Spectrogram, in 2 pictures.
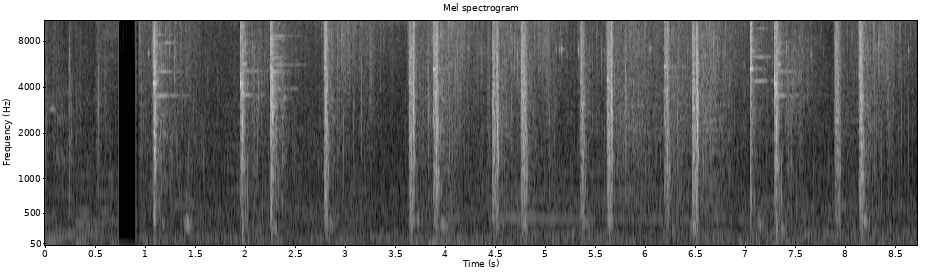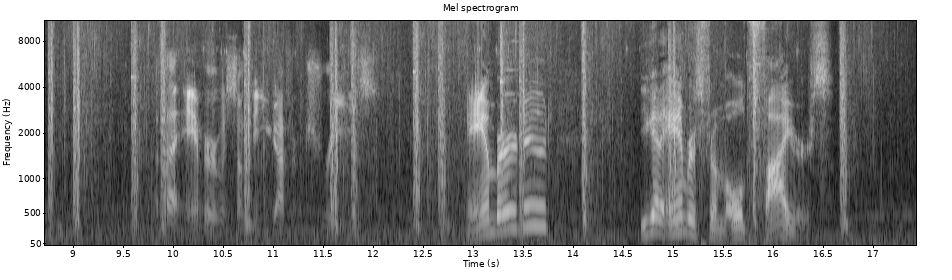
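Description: A pickaxe chips repeatedly at rock.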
